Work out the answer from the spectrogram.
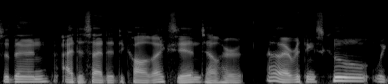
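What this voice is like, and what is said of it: Usual voice. Nothing is said of it.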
